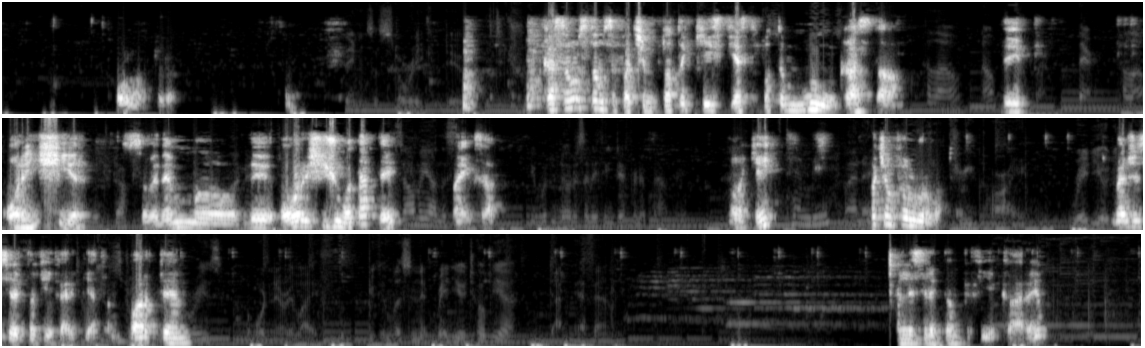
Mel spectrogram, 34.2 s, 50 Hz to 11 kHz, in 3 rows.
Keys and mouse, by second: 0.6-3.0 middle drag, 4.5-6.9 middle drag, 21.3-23.1 middle drag, 22.9-34.2 drag.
